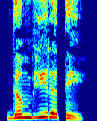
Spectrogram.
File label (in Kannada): "ಗುಂಬಾರತಿ", kannada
